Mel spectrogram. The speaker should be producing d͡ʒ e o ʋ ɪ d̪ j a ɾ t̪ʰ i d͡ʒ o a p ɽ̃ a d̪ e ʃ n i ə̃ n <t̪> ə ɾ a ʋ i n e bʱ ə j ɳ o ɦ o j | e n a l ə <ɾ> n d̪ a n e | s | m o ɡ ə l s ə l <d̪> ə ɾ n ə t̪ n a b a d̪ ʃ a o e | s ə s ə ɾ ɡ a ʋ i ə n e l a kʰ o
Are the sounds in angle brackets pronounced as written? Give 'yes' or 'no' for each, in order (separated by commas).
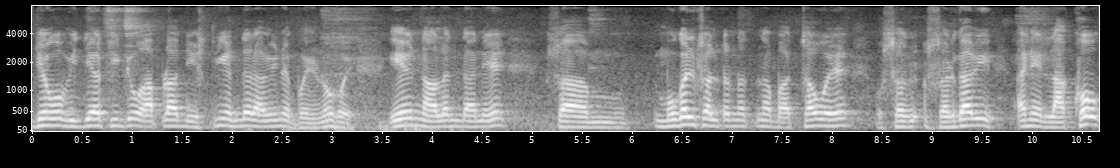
no, no, no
